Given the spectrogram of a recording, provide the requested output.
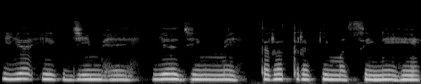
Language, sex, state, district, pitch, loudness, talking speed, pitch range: Hindi, female, Uttar Pradesh, Etah, 225 Hz, -21 LUFS, 185 wpm, 215-235 Hz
